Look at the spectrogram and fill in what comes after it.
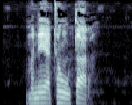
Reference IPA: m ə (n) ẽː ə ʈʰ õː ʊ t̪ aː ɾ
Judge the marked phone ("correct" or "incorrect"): correct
